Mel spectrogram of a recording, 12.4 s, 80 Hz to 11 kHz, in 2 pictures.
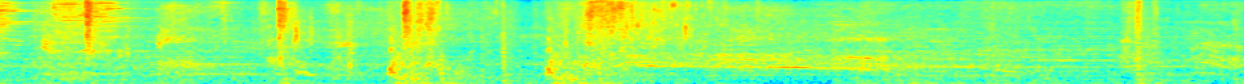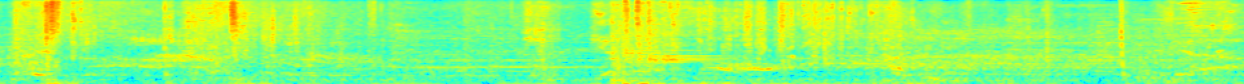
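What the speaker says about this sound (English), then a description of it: "So Scorpion missed his fatal blow attack" Fighting blows between Scorpion and Baraka in Mortal Kombat 11, with sharp thuds, whacks and crashes landing at an irregular pace amid game effects, under a commentator's voice.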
